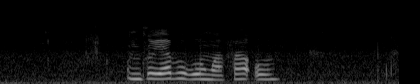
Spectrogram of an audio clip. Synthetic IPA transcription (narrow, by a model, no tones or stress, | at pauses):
n̩t͡ɬʼʊjabʊɣʊŋwafaʔʊ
